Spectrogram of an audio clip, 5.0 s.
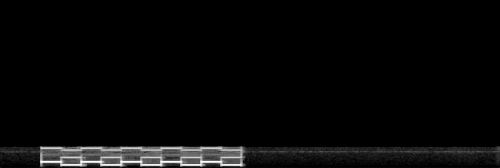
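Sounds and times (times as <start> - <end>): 
fire pager alert: 0.4 - 2.5.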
